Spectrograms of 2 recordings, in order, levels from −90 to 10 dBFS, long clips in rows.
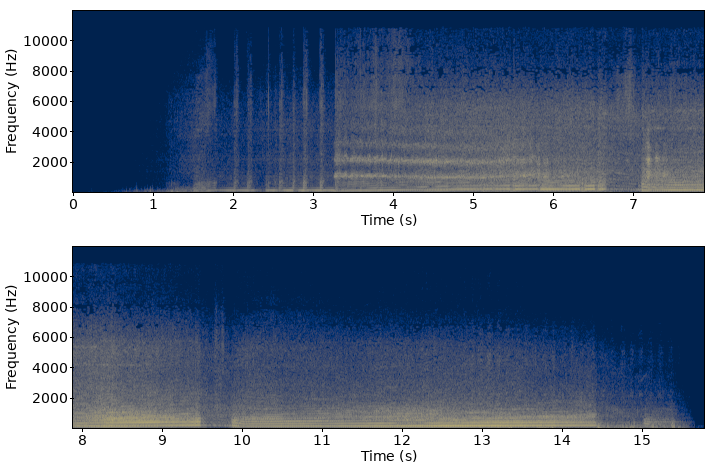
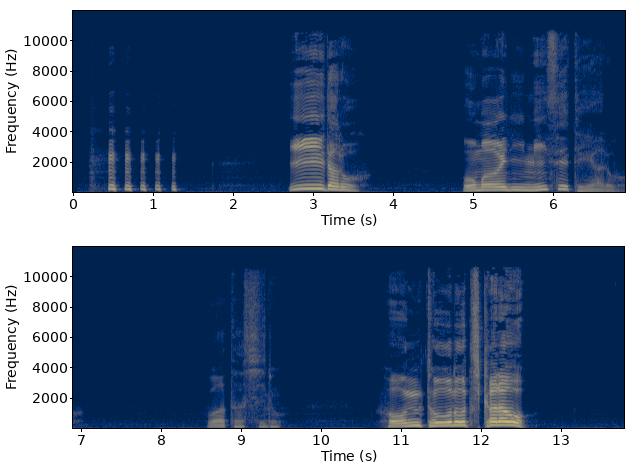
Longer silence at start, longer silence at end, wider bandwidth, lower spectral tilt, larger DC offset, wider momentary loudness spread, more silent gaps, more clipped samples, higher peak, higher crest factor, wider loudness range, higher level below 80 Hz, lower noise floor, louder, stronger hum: first, 1.2 s vs 0.45 s; second, 0.25 s vs 1.25 s; second, 9.8 kHz vs 11 kHz; about the same, -6.5 dB/octave vs -5.5 dB/octave; neither; second, 19 LU vs 24 LU; neither; neither; second, -10 dBFS vs -6 dBFS; second, 16 dB vs 22 dB; second, 11 LU vs 26 LU; first, -54 dBFS vs -74 dBFS; about the same, -78 dBFS vs -76 dBFS; second, -26 LUFS vs -23 LUFS; neither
